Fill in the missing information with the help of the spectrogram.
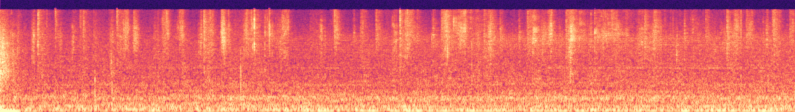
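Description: Small, faint, irregular clicks of a corgi's claws on a concrete floor as it walks, with one sharper knock right at the start.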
